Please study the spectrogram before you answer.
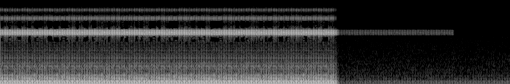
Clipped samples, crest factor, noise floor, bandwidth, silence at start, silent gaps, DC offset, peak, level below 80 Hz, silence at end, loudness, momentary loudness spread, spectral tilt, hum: under 0.1%; 18 dB; -48 dBFS; 15.5 kHz; 0 s; none; under 0.1%; 0 dBFS; -26 dBFS; 1.7 s; -14 LUFS; 1 LU; -4 dB/octave; none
